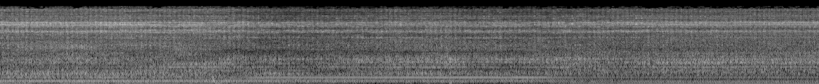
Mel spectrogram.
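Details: Mini Cooper petrol engine idling with a harsh, buzzy rattle from the accessory drive and the belt seen hanging loose; alternator or water pump suspected, not confirmed.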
